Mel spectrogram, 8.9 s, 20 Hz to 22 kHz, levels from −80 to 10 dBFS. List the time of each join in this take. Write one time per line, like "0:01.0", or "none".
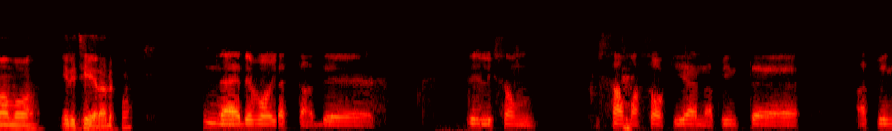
0:02.7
